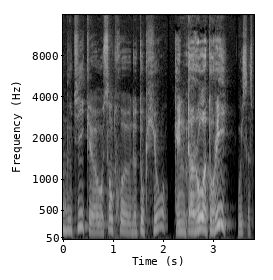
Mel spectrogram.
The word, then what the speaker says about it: Kentaro Hattori: Kentaro Hattori. Oui, ça se prononce comme ça, oui.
